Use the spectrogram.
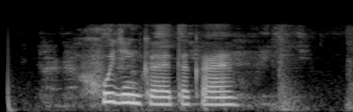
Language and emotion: Russian, neutral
